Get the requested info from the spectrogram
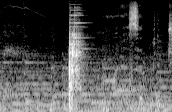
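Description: A blender jar set down on the counter with one sharp knock about a second in, then a lighter click as its lid is handled, over background music.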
